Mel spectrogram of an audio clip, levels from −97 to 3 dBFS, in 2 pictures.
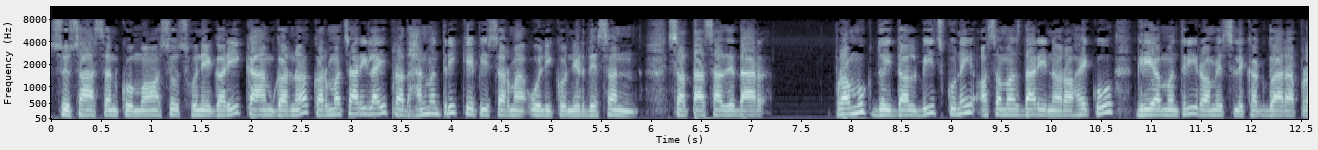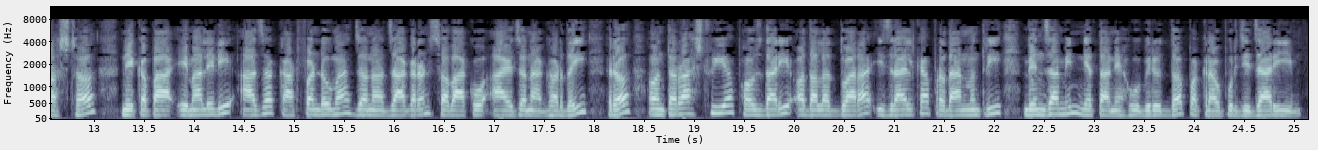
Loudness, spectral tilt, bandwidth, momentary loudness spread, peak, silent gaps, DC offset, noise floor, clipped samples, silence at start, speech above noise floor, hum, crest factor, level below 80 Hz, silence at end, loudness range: -18 LUFS; -5 dB/octave; 8 kHz; 4 LU; -4 dBFS; none; under 0.1%; -60 dBFS; under 0.1%; 0 s; 41 dB; none; 14 dB; -56 dBFS; 0.1 s; 1 LU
